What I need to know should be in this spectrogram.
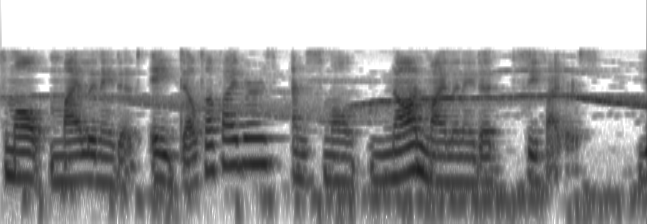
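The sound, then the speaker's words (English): Ambulance siren wailing faintly beneath a person speaking, near a hospital in a big city; a thin, high, steady tone with slight wavering that runs under the talk. “I live in a Big Apple, and what you're hearing is ambulance, because I also live right across from the hospital.”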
